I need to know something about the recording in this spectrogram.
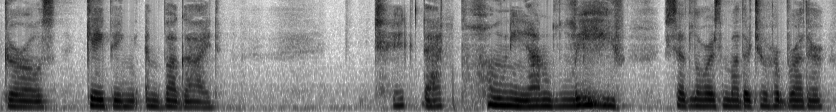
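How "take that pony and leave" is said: slow, hoarse ship's captain; low laryngitic voice. A narrator's reading. Mother dismissing her brother, low hoarse command. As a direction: croak it out very slowly, like laryngitis. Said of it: "voice low, sounding like a ship's captain with laryngitis".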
